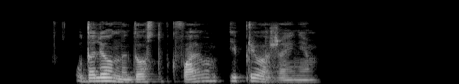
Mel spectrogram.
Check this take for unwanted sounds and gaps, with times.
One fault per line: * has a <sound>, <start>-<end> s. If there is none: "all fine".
all fine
